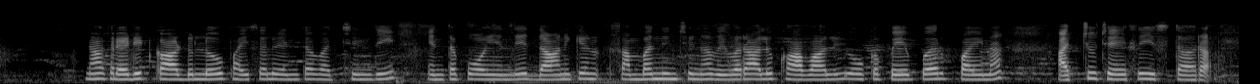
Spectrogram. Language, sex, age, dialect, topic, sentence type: Telugu, male, 51-55, Telangana, banking, question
